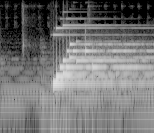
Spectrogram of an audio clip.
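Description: A bright ding-style chime sound effect about three-quarters of a second in, ringing on and slowly fading, marking an answer popping up on screen. Soft background music plays under it.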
